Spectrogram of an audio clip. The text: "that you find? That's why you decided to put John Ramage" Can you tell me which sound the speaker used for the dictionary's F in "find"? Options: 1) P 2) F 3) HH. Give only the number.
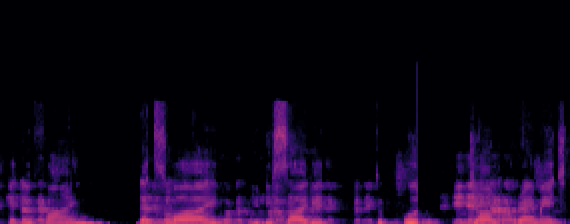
2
